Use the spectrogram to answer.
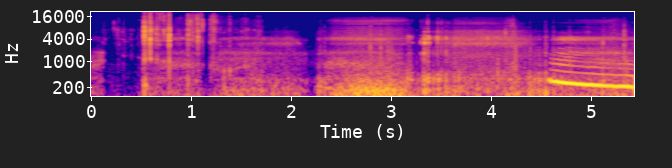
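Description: Someone chews a whole piece of cheese, making moist munching and crunching sounds in irregular bursts, followed by a brief falling vocal tone at the end.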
